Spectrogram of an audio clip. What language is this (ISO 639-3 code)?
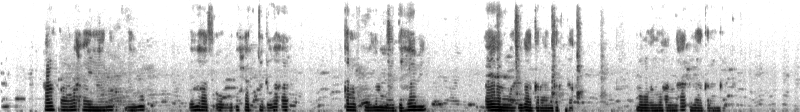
som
